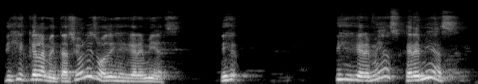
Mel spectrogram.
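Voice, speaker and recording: Male pastor preaching in church, a raised, warm voice with lots of swing, talks straight to the congregation. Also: high voice, normal speed. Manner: lively storytelling, addresses the congregation directly. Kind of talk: sermon with Bible reading.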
